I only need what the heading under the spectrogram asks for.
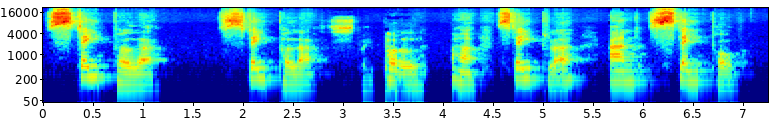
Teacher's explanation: now it's a little bit it sounds a bit strange because between the p and the l we have that schwa sound we kind of put another vowel in there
